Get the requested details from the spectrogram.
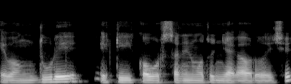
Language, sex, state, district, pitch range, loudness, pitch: Bengali, male, West Bengal, Dakshin Dinajpur, 95-110 Hz, -19 LUFS, 95 Hz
